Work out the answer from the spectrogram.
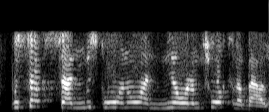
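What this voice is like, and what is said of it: Put-on New York accent. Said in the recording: “my accents fluctuate because, you know, I'm just very extra like that ... I can go New York on you”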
